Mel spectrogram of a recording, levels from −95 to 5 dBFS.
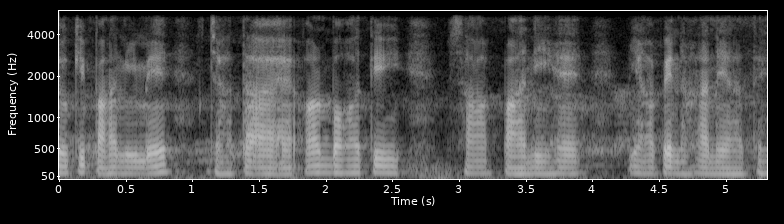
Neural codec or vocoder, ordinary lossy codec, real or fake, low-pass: vocoder, 22.05 kHz, 80 mel bands, WaveNeXt; none; fake; 5.4 kHz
